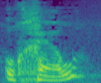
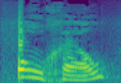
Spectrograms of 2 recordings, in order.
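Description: First: "Ochel" said o-KHEL, weight on the end; stress on last syllable. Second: "Ochel" said O-khel, weight on the O; stress on first syllable. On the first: Teacher rejecting a reading, "Ochel" stressed at the end. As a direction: push the stress onto the "chel" of "Ochel". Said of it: "It's not Ochel". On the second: Teacher explaining the noun, "Ochel" stressed at the front. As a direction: punch the opening O of "Ochel". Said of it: "the emphasis is on the Aleph". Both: Shown as a demonstration.

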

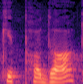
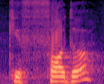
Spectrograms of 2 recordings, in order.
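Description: First: Kipada with the emphasis on the final DA; stress on last syllable. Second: Kifada with the emphasis at the front of the word; stress on first syllable. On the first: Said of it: "emphasis is on the beginning ... not Kipada". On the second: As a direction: lean on the start of Kifada, not the last syllable. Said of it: "The emphasis is on the beginning of the word". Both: Shown as a demonstration.

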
